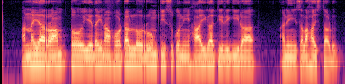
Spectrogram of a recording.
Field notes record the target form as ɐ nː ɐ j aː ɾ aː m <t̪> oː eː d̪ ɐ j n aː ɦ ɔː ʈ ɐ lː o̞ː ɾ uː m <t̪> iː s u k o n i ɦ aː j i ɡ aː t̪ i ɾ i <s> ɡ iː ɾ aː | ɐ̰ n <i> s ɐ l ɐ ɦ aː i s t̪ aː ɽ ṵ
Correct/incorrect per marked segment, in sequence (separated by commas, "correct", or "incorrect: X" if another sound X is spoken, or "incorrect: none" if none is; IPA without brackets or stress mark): correct, correct, incorrect: none, correct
